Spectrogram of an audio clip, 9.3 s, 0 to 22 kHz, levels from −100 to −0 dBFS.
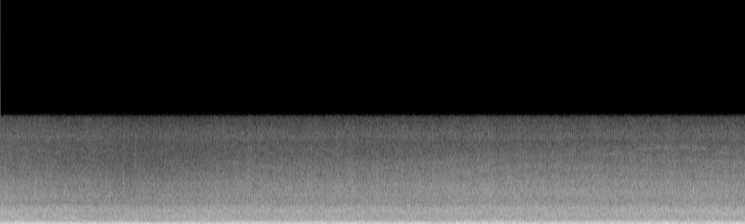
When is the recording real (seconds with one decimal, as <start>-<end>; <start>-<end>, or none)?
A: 0.0-9.3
